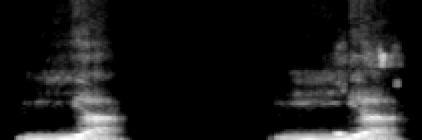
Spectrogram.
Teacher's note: itu keluar harus keluar dari lidah di area Tengah yang mana bagian tengah lidah itu kita naikkan hingga mendekati langit-langit ya tidak sampai menempel tetapi sangat mendekati ke langit-langit sehingga ada penekanan di situ ya Dan kita keluarkan ditekan iya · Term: makhraj huruf iya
